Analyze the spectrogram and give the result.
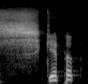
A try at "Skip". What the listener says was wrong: Okay, none of you were paying attention when I pronounced it, because I didn't say skip up. I just said skip.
